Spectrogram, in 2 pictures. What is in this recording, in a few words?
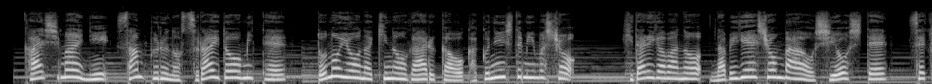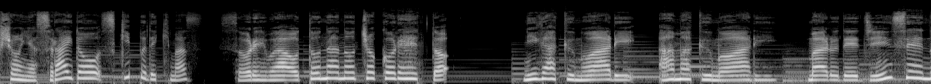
Japanese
